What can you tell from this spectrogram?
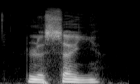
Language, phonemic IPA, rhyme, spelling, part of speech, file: French, /sœj/, -œj, seuil, noun, Fr-seuil.ogg
- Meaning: 1. threshold (of a doorway); doorstep 2. threshold, level 3. threshold (demarcation between the limit or end of one state of being and the beginning or commencement of the next) 4. weir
